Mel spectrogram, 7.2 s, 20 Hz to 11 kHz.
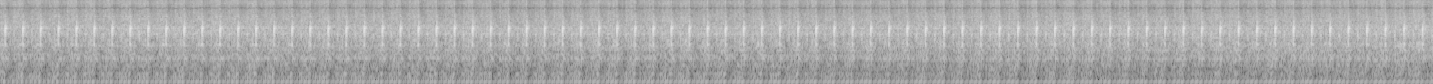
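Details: Nissan SR20DET petrol engine idling cold, with lifters and timing chain tensioner already replaced: steady sharp knock about four times a second, gone after about 3500 rpm; cold engine knock at idle, cause unknown.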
